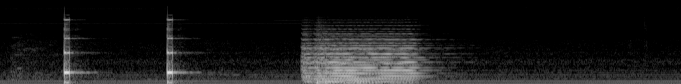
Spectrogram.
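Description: Audience-response polling software's sound effects: countdown ticks about once a second, three of them, then about three seconds in a short sustained musical chord lasting just over a second that signals voting has closed.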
